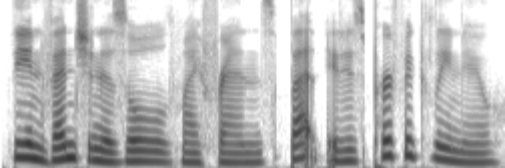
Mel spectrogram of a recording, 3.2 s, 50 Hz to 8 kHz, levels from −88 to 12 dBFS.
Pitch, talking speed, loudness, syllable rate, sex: 195 Hz, 210 wpm, -19 LUFS, 5.3 syllables/s, female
